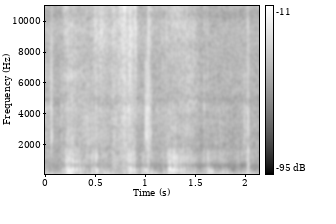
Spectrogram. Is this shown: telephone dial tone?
no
